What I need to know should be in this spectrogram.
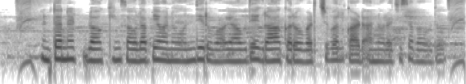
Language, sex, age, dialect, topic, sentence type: Kannada, female, 25-30, Coastal/Dakshin, banking, statement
